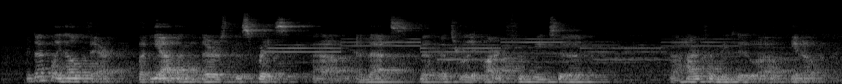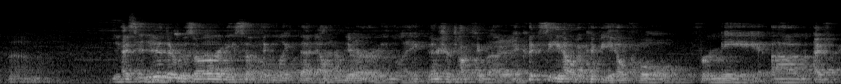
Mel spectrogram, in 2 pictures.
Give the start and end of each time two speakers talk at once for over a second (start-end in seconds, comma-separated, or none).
9.6-11.1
